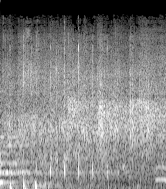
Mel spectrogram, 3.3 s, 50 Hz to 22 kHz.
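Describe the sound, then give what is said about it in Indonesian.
An audience at a KBR Ruang Publik radio event about Covid-19 vaccination applauds with dense, steady clapping that holds at an even, moderate loudness for about three seconds, with a few brief voiced sounds mixed in near the start. “Siap, tepuk tangan untuk kita semua dong.”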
